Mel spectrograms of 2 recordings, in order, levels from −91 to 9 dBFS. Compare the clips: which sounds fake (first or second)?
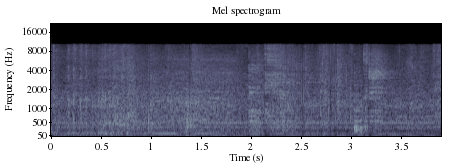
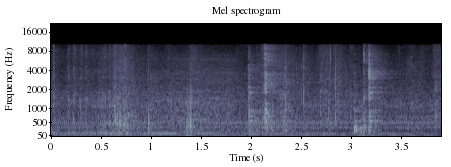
second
